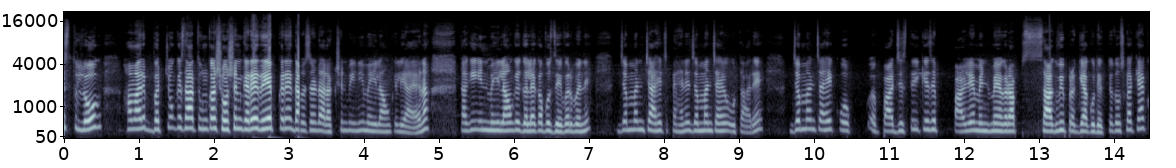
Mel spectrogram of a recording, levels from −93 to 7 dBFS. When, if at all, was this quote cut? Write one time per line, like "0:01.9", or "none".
0:03.1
